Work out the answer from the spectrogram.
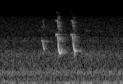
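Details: American goldfinch young being fed, 30 July 2011; three quick squeaky down-slurred chirps over a faint steady hum.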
